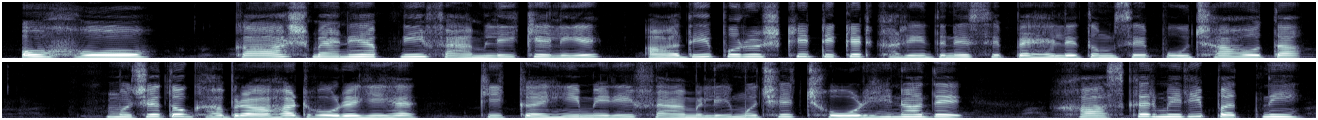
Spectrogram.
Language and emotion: Hindi, fearful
